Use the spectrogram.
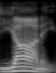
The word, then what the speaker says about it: Yanni: talk to him and he told me it's Yanni so that's what I'm saying so Matthew Johnny uh but uh I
